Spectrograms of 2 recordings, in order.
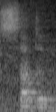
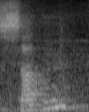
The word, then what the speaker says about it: sudden: on the hand out schah and N may make syic n so that sudden becomes sudden schah and L may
